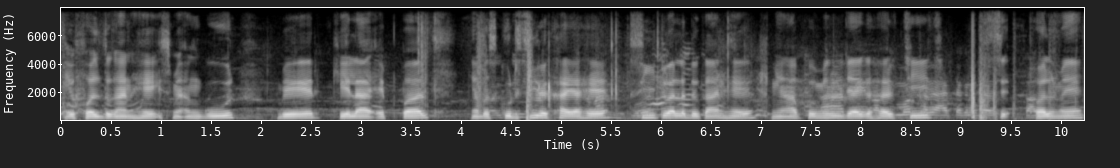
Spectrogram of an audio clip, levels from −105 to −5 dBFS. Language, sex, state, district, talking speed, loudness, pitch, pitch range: Hindi, male, Chhattisgarh, Sarguja, 165 wpm, -23 LUFS, 150 Hz, 145-160 Hz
